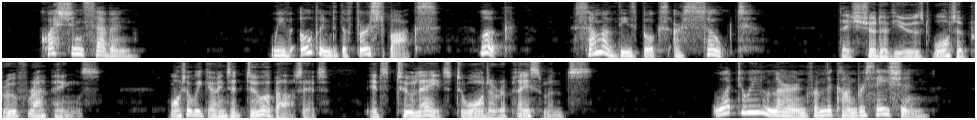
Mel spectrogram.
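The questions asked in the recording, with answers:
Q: What do we learn from the conversation?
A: Some books were soaked, and it's too late to order replacements.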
